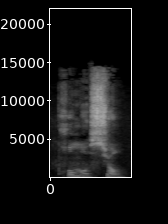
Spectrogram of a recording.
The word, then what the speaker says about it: promotion: ولاحظوا على أن بروموسيون في آخر الكلمة نجد تي إي أو إن إس وتنطق سيون. Promotion, des promotions.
